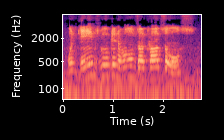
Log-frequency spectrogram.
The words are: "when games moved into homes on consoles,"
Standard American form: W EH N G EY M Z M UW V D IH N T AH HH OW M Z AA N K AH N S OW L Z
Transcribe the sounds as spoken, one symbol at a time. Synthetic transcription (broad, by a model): W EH N G EY M Z M UW V D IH N HH OW M Z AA N K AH N S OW L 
